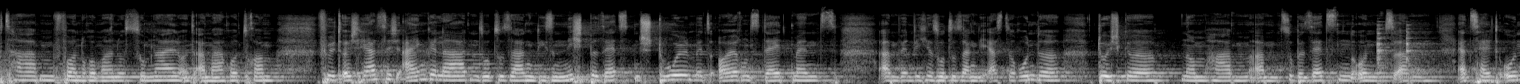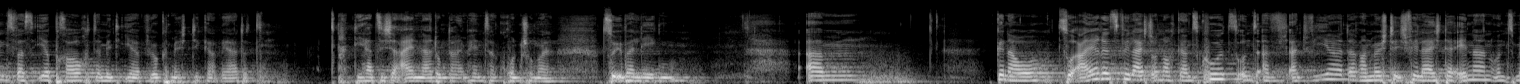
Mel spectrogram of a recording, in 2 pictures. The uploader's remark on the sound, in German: Fachtag zu Roma und Snti in Sachsen: Podiumsgespräch. Anschließend diskutieren die Podiumsteilnehmer*innen über ihre Vorschläge und kommen mit dem Publikum ins Gespräch.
